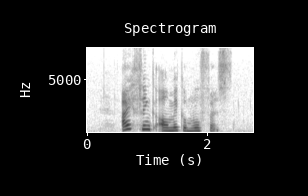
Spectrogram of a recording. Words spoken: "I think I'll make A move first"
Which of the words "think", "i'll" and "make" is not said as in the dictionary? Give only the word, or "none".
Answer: none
